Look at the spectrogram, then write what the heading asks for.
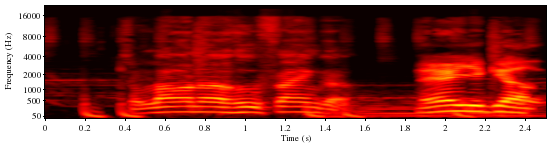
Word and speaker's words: Talanoa Hufanga: Dev, pronounce this guy's name. Talanoa Hufanga. There you go. Talanoa Hufanga, defensive back, San Francisco 49ers.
